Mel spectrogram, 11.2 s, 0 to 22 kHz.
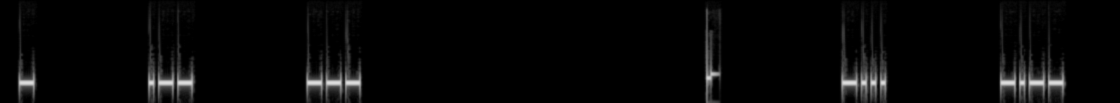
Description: Morse code, heard as a keyed tone, about 25 wpm, spaced as for 7 wpm, 700 Hz. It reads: TWO BY
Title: 8x Character Spacing - Top 100 Words - 25wpm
